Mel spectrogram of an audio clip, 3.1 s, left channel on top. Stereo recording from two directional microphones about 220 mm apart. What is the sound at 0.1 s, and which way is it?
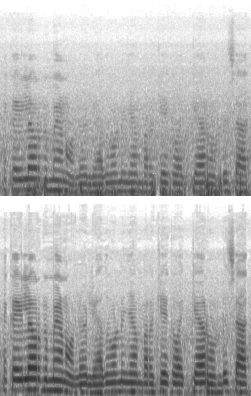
Speech, 40° right (ahead or behind).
